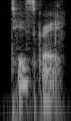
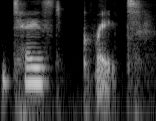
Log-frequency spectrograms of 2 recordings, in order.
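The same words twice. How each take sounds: First: Soft murmur. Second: Whispered "Tastes great." with no voice at all. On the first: Quoting villain twice. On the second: Bastian to Shara, whispering "Tastes great.". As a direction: breathe "Tastes great." as a hushed tease. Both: Retold or imitated.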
